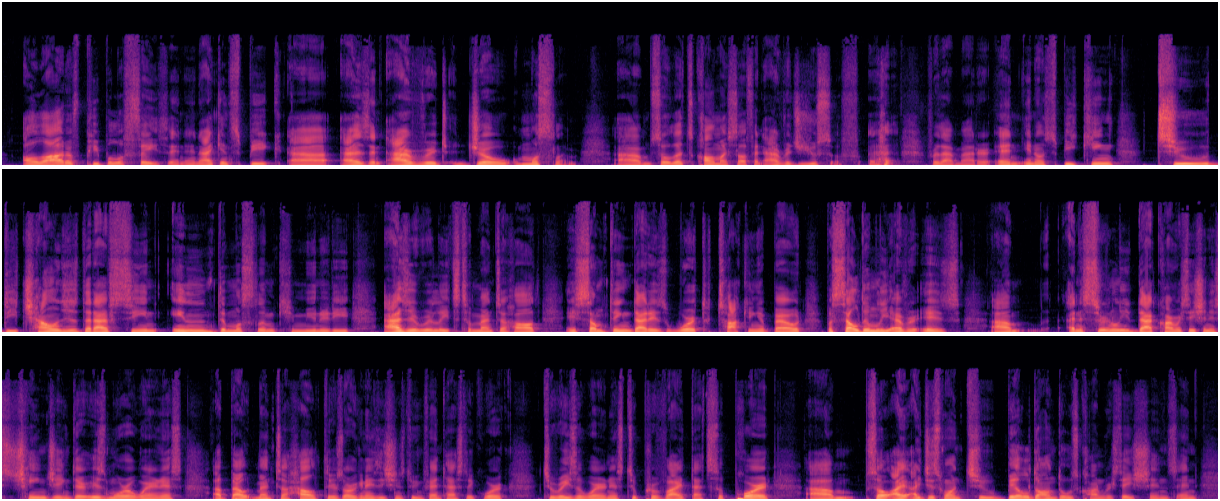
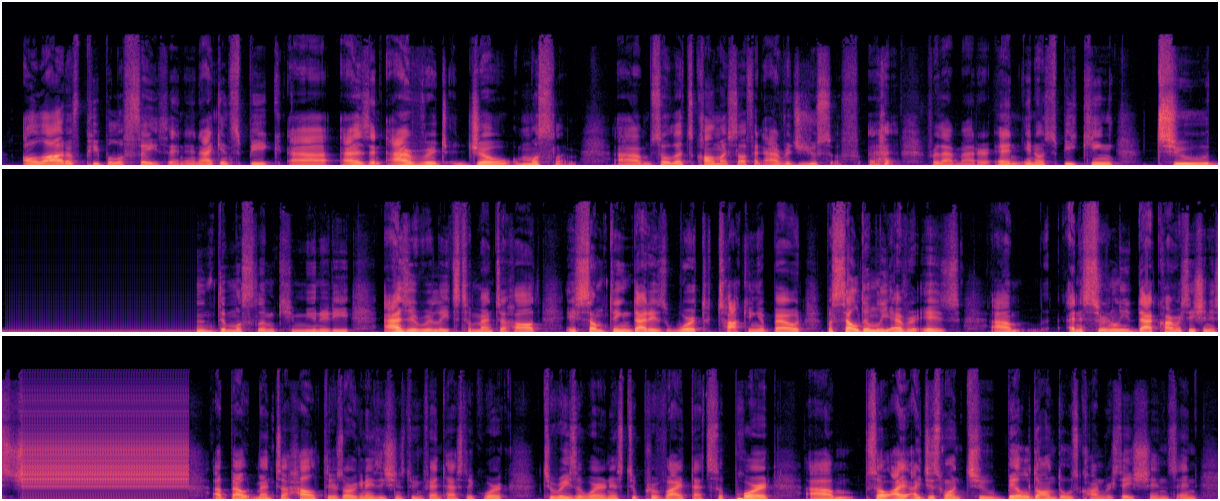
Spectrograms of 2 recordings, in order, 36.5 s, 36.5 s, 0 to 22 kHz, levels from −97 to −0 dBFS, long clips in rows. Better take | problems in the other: first | audio freezing; at 12 s for 2 s and at 25 s for 1.5 s

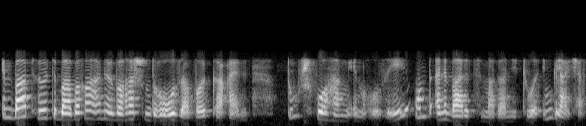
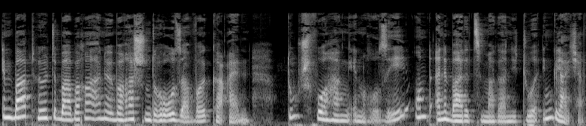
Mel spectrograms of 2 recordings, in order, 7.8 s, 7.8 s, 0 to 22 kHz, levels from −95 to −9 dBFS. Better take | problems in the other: second | phone-call audio; nothing above 3 kHz

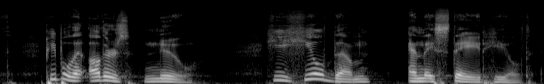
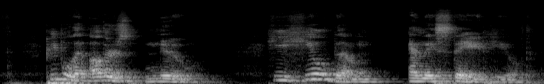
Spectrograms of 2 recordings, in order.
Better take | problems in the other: first | off-mic speech; somewhat distant // room echo; very slight; dies away in 0.4 s

